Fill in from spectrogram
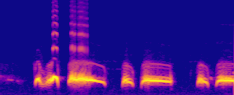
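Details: Spotted dove giving rapid prompting coos to excite a wild dove: three quick phrases of a short rising-falling note then a sustained low coo, closely spaced.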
